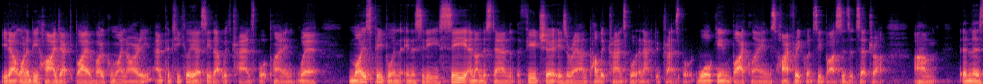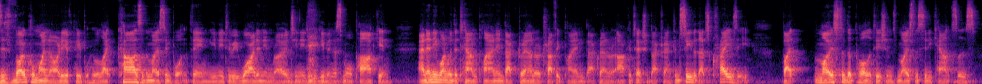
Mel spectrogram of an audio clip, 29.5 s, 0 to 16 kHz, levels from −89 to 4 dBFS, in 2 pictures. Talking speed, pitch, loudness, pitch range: 220 wpm, 80 Hz, -20 LUFS, 75-90 Hz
